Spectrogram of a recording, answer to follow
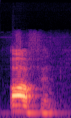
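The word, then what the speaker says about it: often: é o primeiro Ofner realmente no inglês estadunidense não se pronuncia o t para quem é fã de Big Bang Theory vocês estão ligados que por exemplo o Sheldon detesta quando as pessoas pronunciam o t do Ofner porém vamos lá ó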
